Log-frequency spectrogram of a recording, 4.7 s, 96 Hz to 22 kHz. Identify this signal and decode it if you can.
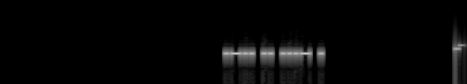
Morse code, heard as a keyed tone, about 38 wpm, 700 Hz. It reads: LIVE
